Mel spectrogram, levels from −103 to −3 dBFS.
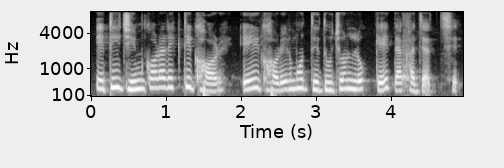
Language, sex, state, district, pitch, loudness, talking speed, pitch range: Bengali, female, West Bengal, Cooch Behar, 255 Hz, -12 LUFS, 145 wpm, 230-285 Hz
